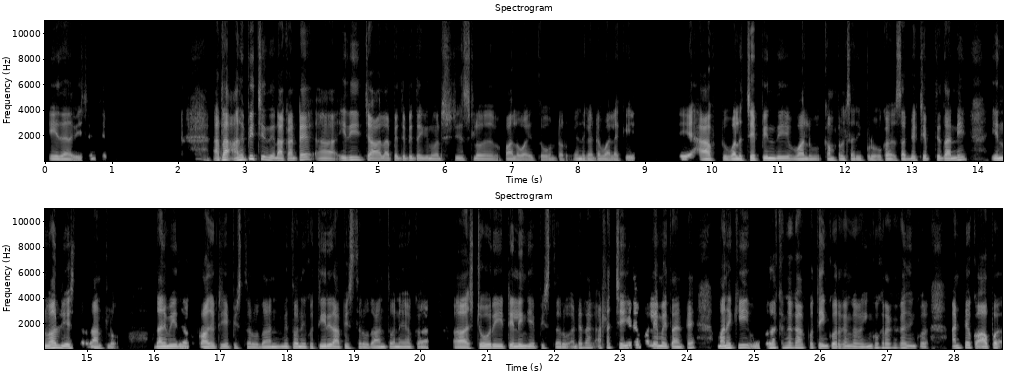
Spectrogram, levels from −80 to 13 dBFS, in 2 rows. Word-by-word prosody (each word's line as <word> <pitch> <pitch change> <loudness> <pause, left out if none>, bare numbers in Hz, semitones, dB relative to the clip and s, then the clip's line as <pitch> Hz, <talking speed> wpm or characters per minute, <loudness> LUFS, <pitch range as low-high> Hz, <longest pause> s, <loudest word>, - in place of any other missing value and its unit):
ఏదైనా 105 -1 +1
విషయం 95 - -8
చెప్తే - - -14 1.7
అట్లా 170 +3 +5
అనిపించింది. 185 0 +3
నాకంటే 130 +5 +1 0.3
ఆహ్, 125 -3 -3
ఇది 155 +3 +1 0.2
చాలా 135 +1 0
పెద్ద, 130 -1 -4
పెద్ద 125 -1 -3
యూనివర్సిటీస్‌లో 115 0 -5 0.4
ఫాలో 105 -2 -3
అయితూ 90 0 -10
ఉంటారు. 80 -3 -11 0.2
ఎందుకంటే, 105 0 -2
వాళ్ళకి 95 -1 -6 0.7
దె 105 - +3 0.2
హావ్ 105 +2 +4
టు - - -2
వాళ్ళు 105 0 +5
చెప్పింది 130 +2 +4 0.2
వాళ్ళు 105 -1 +2 0.2
కంపల్సరీ 105 0 -2
ఇప్పుడు 100 0 -5
ఒక 120 - -3 0.2
సబ్జెక్ట్ 110 +5 -1
చెప్తే 135 +3 -4
దాన్ని 130 +6 +3 0.5
ఇన్వాల్వ్ 150 +5 +6
చేస్తారు 130 -2 -2
దాంట్లో. 100 0 -1 0.6
దాని 125 +1 +7
మీద 135 -1 +4
ఒక - - -20
ప్రాజెక్ట్ 115 +2 +3
చేపిస్తారు. 110 -1 -5
దానితో 110 +2 +1
నీకు 115 0 -1
థియరీ 125 +1 +5
రాపిస్తారు. 110 -1 -4
దాంతోనే 110 +1 0
ఒక 110 - -11 0.6
ఆహ్, 95 +1 +5
స్టోరీ 135 +4 +3 0.2
టెల్లింగ్ 130 +2 +5
చేపిస్తారు. 110 -2 -4
అంటే, 115 - -5
న - - -3 0.2
అట్లా 155 +2 -5
చేయడం 170 +5 +2
వల్ల 155 -2 -2
ఏమైతదంటే, 125 0 +1 0.4
మనకి 155 +4 +4 0.2
ఒక 110 - -8
రకంగా 165 +3 -1
కాకపోతే 150 -1 -2
ఇంకో 145 +2 +1
రకంగా, 135 -3 -2 0.2
ఇంకొక 155 +6 -3
రకంగా 155 +1 -4
ఇంకో 125 -2 -5 0.5
అంటే, 155 +4 -3
ఒక - - -3
అప 125 - -14
125 Hz, 135 wpm, -23 LUFS, 105-140 Hz, 1.7 s, దాని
